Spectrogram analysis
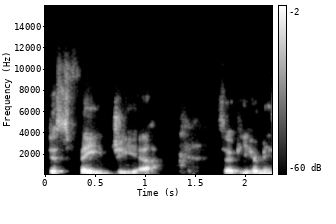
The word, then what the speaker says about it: dysphagia: So I pronounce it with a very hard G, dysphagia.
